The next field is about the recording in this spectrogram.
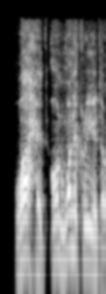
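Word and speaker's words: واحد: Wahad. Wahid, on one creator, right? You do not even know how to say it. It is not wahad, it's wahid.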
